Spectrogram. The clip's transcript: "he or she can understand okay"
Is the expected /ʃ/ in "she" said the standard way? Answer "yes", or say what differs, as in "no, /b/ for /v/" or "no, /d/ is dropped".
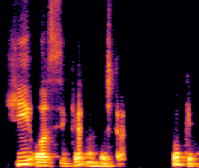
no, /s/ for /ʃ/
